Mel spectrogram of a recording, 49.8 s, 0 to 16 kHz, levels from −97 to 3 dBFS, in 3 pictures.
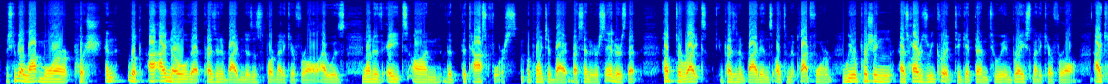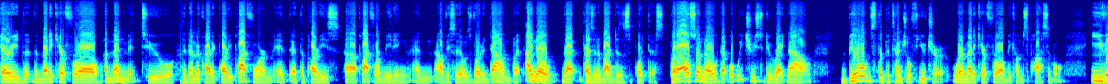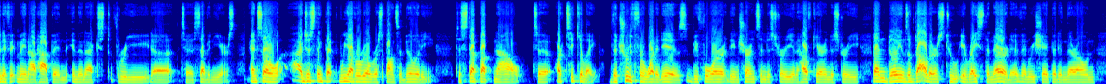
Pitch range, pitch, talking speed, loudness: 110-130 Hz, 115 Hz, 205 wpm, -29 LUFS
